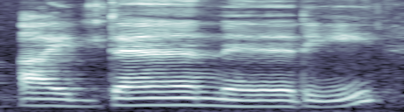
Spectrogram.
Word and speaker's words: identity: The way I've said it so far is that we will drop the first T, identity, and we will use a flap for the second T.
